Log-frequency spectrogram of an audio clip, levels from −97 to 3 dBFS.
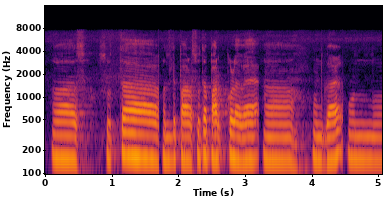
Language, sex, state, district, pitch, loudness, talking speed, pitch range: Kannada, male, Karnataka, Mysore, 155 Hz, -27 LUFS, 130 wpm, 150-160 Hz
